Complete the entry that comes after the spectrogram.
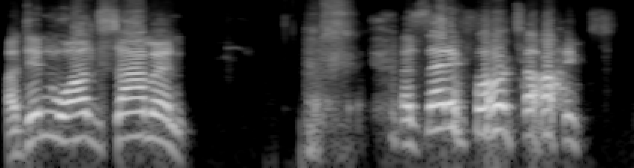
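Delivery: loud, high, drawn-out complaint; mock tantrum, stretching each word; hammed-up exasperated shout; angry outburst. Mimicking angry housemate outburst.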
